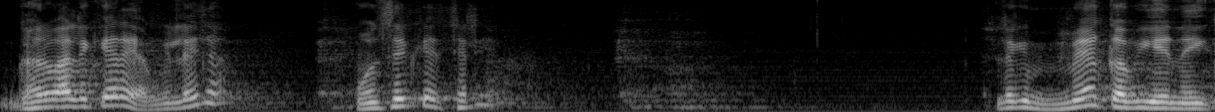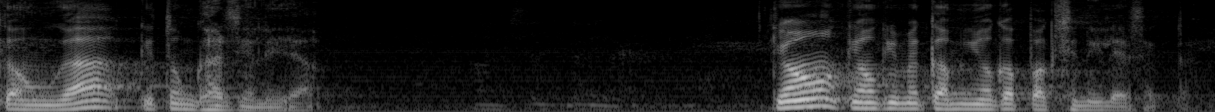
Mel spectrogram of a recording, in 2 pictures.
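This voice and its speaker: Pausing often, a Jain preacher with a fairly high, animated voice delivers a severe Hindi sermon to students at normal speed, chiding them and checking whether they've grasped it. The night-time setting is a Jain study centre hall with long reverb.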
